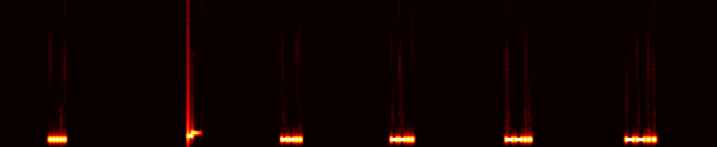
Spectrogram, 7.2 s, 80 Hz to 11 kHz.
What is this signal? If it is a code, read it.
Morse code, heard as a keyed tone, about 61 wpm, spaced as for 9 wpm, 700 Hz. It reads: 5 ZZZZ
